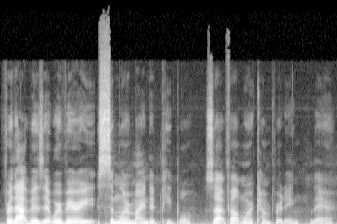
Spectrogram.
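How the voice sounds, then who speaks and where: A woman's voice: mid-range voice, flat delivery, normal speed, gravelly, clear, resonant tone. A teenage girl from Indiana, a student co-host, chatting in a casual, storytelling way with many fillers. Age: teens. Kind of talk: casual chat.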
